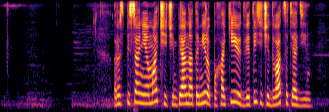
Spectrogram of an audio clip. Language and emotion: Russian, neutral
